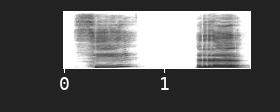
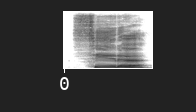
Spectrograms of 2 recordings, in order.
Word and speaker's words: सिर: ऐसे नहीं पढ़ना आपको खींच के सिर। अगर आप खींच के पढ़ोगे सिर तो इस तरीके से बड़ी ई की मात्रा का उच्चारण हो जाएगा, जबकि अपन छोटी ई की मात्रा पढ़ रहे हैं तो कैसे पढ़ेंगे? सिर।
